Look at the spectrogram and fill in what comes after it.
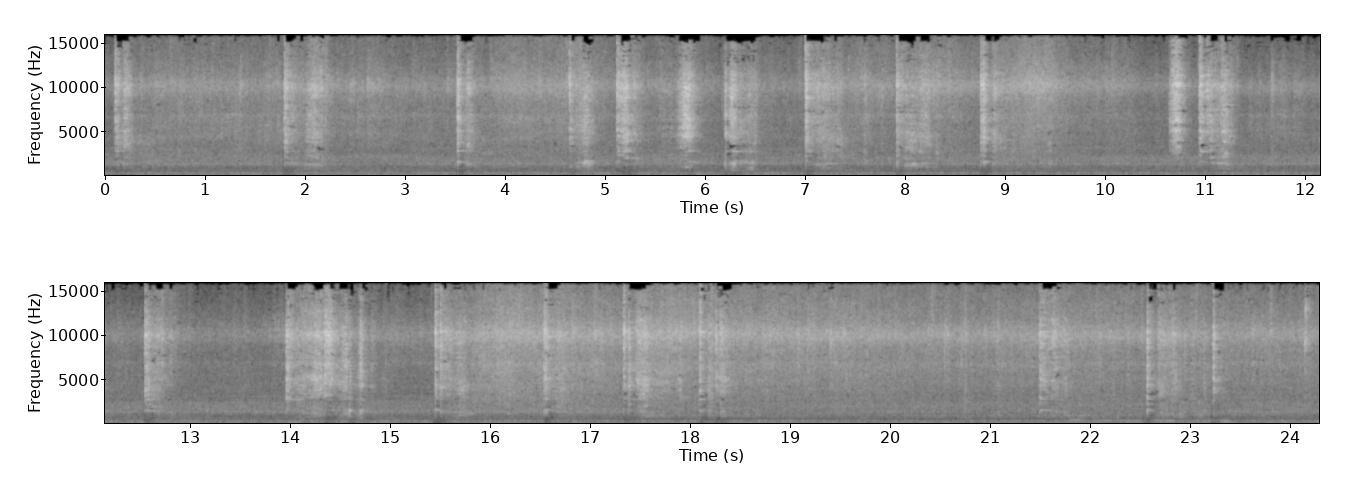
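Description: Chicken pieces in a wet chilli and sweet soy sauce sizzling in a black wok while a metal spatula stirs them, scraping and knocking against the pan at irregular intervals, over a steady hum.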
